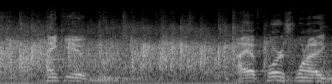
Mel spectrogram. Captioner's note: applause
